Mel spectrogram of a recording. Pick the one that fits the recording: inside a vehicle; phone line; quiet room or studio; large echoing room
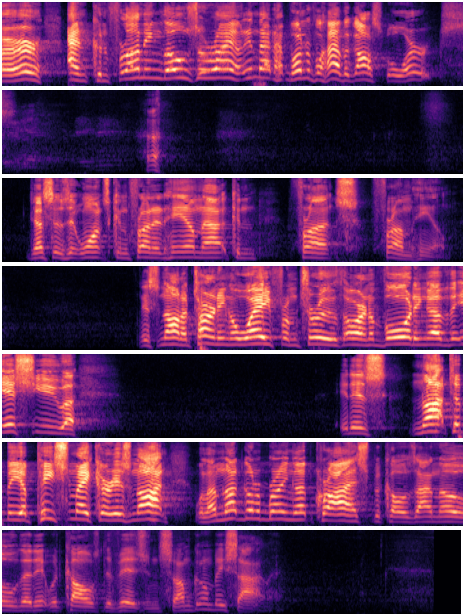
large echoing room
